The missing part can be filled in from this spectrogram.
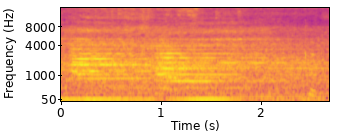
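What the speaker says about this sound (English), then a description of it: "You can hear the bells." Church bells in downtown Kaiserslautern, Germany, ring steadily with layered, sustained metallic tones over a low rumbling background.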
